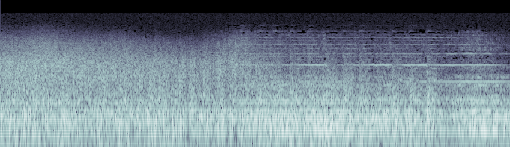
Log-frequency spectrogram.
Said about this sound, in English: Hey, Kramer, up here, boy. I'm riding the fire engine, Kramer.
